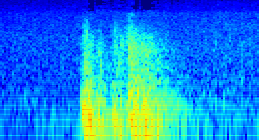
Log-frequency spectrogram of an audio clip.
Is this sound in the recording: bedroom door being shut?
yes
